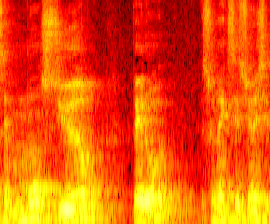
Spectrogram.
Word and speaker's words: monsieur: monsieur hein sa que monsieur une exception devrait prononcer monsieur pero son exception il se prononc monsieur un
